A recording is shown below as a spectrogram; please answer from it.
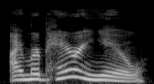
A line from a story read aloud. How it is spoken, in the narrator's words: Pidge yelled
